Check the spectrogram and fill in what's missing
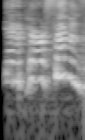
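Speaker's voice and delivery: high, outraged protest at losing; exasperated loser's squawk; indignant outburst. Real, not acted. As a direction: cry foul at the bad call. Loses hand to pair of sevens.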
